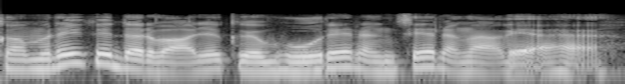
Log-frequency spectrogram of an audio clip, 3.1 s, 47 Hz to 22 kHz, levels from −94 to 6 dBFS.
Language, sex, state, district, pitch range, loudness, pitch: Hindi, male, Jharkhand, Garhwa, 120-165 Hz, -14 LUFS, 135 Hz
